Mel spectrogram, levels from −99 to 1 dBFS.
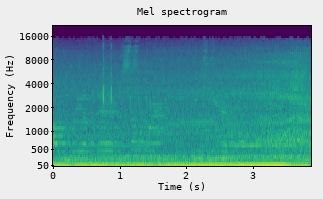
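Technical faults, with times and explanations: Throughout, doubled audio track: a full-band copy trails roughly 100 ms, about 5 dB down, lacking echo's decay and room colour, likely a second capture.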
